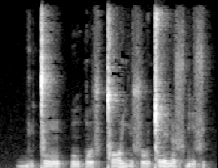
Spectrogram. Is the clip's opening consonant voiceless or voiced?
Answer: voiced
